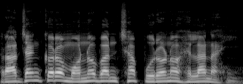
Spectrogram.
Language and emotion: Odia, neutral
